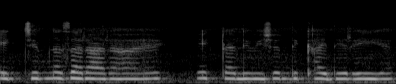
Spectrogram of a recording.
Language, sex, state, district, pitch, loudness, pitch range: Hindi, female, Bihar, Kishanganj, 260 Hz, -32 LUFS, 255-275 Hz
